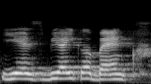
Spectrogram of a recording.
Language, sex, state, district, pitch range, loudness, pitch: Hindi, female, Bihar, Vaishali, 240-275 Hz, -13 LUFS, 255 Hz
